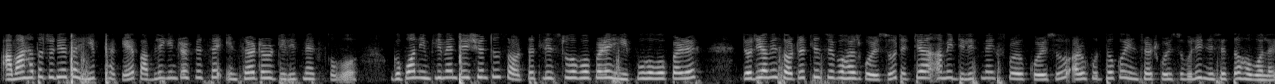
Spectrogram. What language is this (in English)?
Assamese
